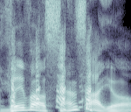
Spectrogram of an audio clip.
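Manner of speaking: high, slow mock-German threat; German accent. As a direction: draw it out in a comic German accent. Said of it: "in a German accent".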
